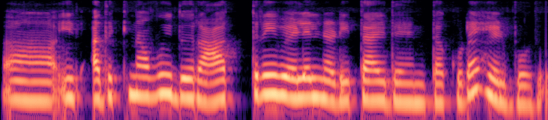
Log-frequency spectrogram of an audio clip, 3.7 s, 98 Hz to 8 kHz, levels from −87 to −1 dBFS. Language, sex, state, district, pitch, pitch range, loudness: Kannada, female, Karnataka, Shimoga, 210 Hz, 195-230 Hz, -14 LUFS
